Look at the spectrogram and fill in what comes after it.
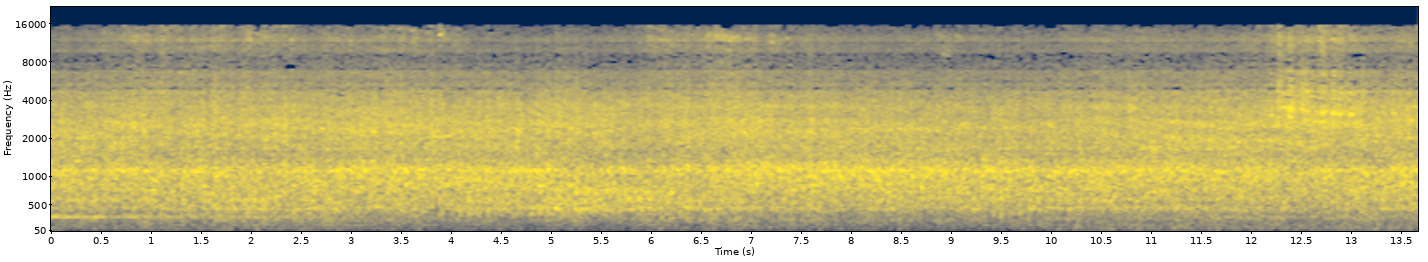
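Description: Indian Railways express train's passenger coaches passing at speed, a steady, loud clatter of wheels on rail joints and running noise. A held tone fades out in the first second or so.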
